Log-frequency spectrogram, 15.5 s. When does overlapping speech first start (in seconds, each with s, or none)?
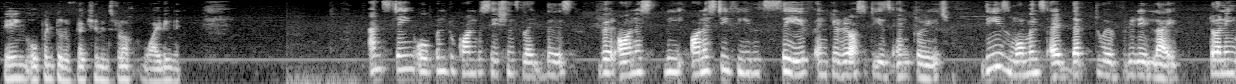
none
